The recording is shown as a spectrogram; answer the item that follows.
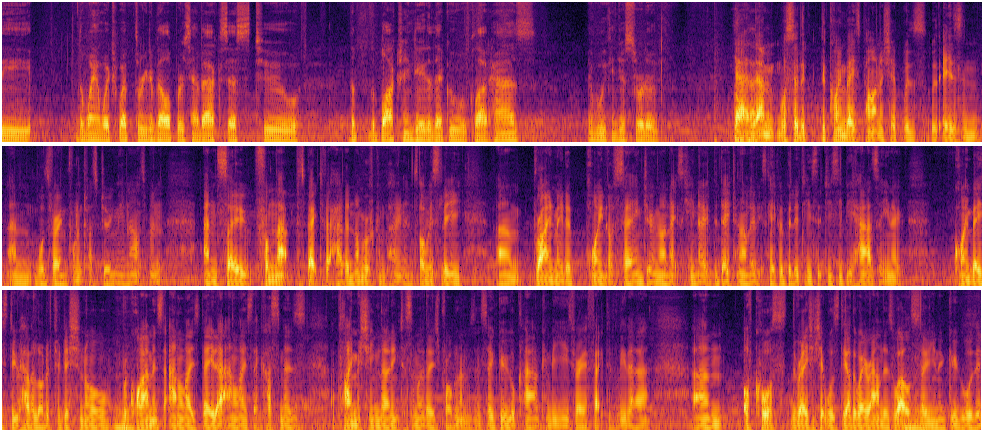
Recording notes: recorded at Paris Blockchain Week 2023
